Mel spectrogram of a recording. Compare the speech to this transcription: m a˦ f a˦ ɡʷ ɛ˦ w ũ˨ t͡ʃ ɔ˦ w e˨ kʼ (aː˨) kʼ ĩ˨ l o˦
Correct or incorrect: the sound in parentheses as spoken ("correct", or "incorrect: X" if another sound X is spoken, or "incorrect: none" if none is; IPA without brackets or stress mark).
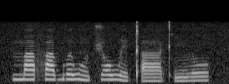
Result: correct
